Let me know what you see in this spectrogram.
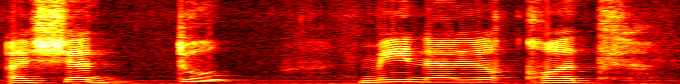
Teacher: اب شد کے اندر در حقیقت 2 دفعہ دال ہے، شد 2 حروف کا مجموعہ ہوتی ہے، تو یہ دال ہے پہلی دال ساکن تو قلقلے والی ہوگی، تو یہاں پہ زبردست قلقلہ ہوگا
